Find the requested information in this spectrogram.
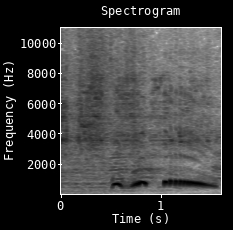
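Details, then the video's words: Spotted dove in the 'giọng còi' whistle-voice style, used to stir up decoy birds: two short rising coos followed by a long, slightly stuttering note that slowly falls in pitch, with a faint background hiss. "Chim cu gáy GIỌNG CÒI te te kích bổi cực sung, giọng nhạy bổi kích cu gáy bổi nhanh gáy"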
